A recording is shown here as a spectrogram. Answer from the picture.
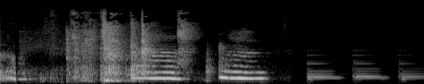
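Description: A woman's voice with no clear words for the first couple of seconds, then plucked-string background music starts, repeating notes about twice a second.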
